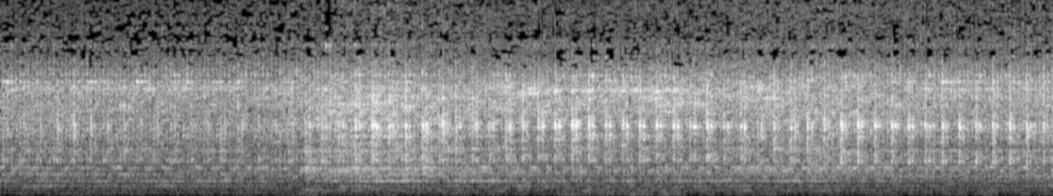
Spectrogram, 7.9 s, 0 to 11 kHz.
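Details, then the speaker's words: VW Polo Sedan, CFNA engine, about 80,000 km, idling: sharp metallic knocking about four per second, audible even in the cabin, which began roughly 3,000 km earlier. The internal engine knock's cause is not yet found. "Полоседан, двигатель CFNA. Застучал где-то, наверное, 3 тысячи назад. Застучал мотор. Ну, даже в салоне слышно."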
